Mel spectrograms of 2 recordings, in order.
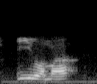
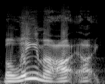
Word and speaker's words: Bielema: I love Coach Bielema, now that I know how to say it.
